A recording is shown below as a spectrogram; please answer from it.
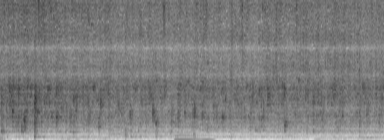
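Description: Mustard seeds crackle and pop in hot oil with onions already in the pan, a steady close sizzle dotted with sharp snaps and a brief utensil scrape.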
